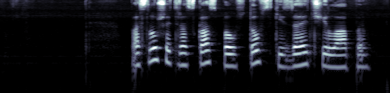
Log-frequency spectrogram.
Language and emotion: Russian, neutral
